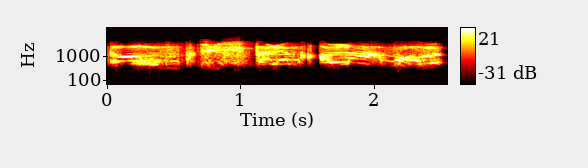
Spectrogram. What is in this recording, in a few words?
damaged pilot, speech hun; War Thunder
